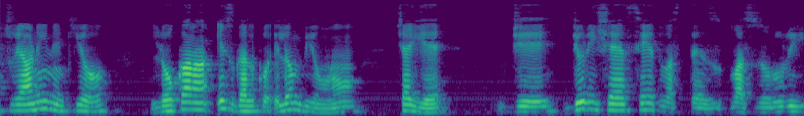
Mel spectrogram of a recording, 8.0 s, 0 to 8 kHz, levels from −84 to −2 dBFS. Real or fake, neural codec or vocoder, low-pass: real; none; 7.2 kHz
